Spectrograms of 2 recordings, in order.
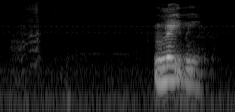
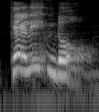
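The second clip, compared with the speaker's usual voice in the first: "qué lindo" said slowly, pitch up on "qué" and a bit louder; emphatic qué lindo; 5 semitones higher, 6 dB louder, much slower than usual. Shown as a demonstration. Explaining Spanish emphasis to a listener, slow stressed qué lindo. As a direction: lean on "qué lindo" like an exclamation, drawn out. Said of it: "you're putting emphasis on the word lindo".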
